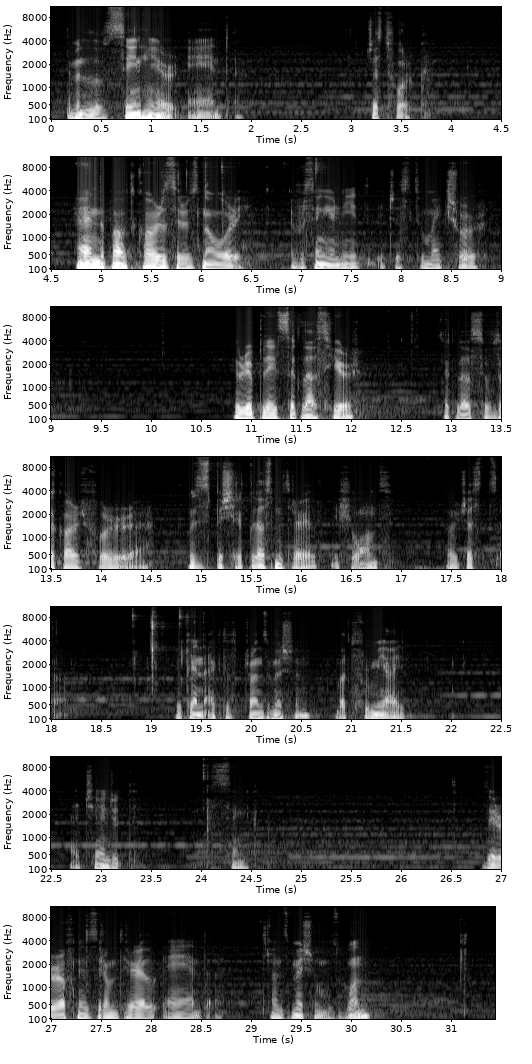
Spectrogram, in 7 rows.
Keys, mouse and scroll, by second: 1.5 middle click, 6.2 /, 7.3 z, 7.8 middle click, 8.3 scroll up 1, 12.8 double click, 13.3 middle click, 18.8 Tab, 19.3 3, 21.7 middle click, 22.3 scroll down 1, 22.9 middle click, 23.5 scroll up 1, 24.0 Tab, 24.2 middle click, 24.9 scroll up 1, 31.1 scroll down 1.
